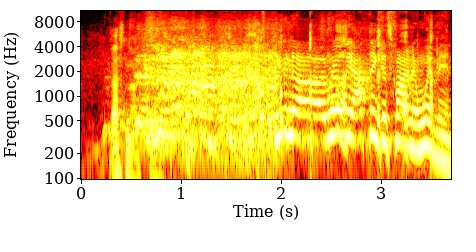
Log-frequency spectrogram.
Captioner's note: audience laughing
